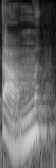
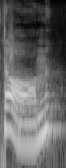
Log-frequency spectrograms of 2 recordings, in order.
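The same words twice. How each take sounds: First: The vowel is cut short. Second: The vowel is held long. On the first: It means pond or dust. The speaker calls it wrong. "Don't say dam, because that can mean both pond or dust" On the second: It means lady. The speaker calls it right. "with a long Swedish a"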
